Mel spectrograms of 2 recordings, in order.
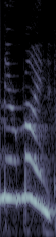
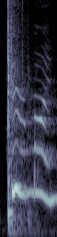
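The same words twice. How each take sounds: First: Milder claim. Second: Higher, louder possessive yell; loud claiming. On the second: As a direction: shout that they're all his. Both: Acted. Lion claims toys.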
